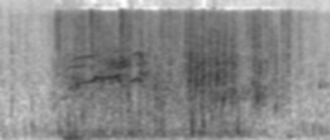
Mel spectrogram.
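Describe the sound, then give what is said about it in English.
A wild mustang whinnies loudly and shrilly near the start, while the dull thud of many hooves rumbles continuously underneath, a thundering herd of wild mustangs on the move across sagebrush-covered high-desert badlands in northern Wyoming. “But in this empty quarter of the cowboy state is a thundering herd of Mustangs.”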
